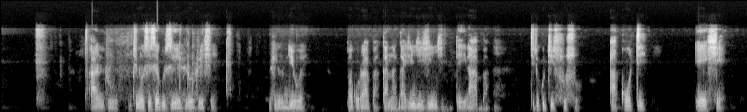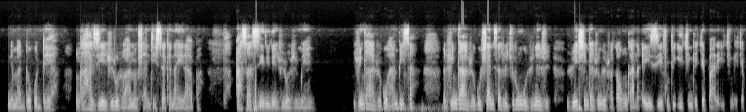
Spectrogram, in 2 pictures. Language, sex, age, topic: Ndau, male, 25-35, health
